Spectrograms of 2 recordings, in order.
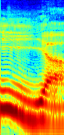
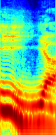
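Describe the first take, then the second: The two takes are said the same way.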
